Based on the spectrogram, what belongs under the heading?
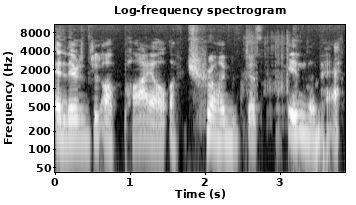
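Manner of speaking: ordinary talk, nothing marked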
